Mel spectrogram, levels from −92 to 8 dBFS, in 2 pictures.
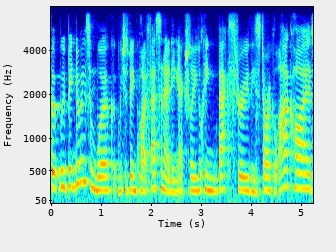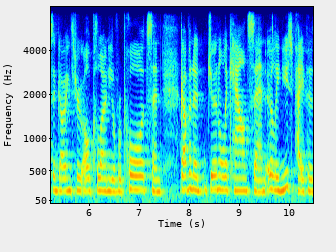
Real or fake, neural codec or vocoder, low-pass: real; none; 7.2 kHz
